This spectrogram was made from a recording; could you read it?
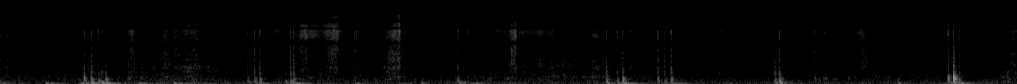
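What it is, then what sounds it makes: Paper book pages. Long fingernails of both hands tap and scratch the printed paper pages of an open paperback book. Soft, quiet taps and dry scratching patter along irregularly, with a few sharper clicks standing out.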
